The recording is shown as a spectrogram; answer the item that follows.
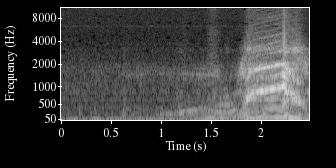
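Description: IPM electric motor driven by a 24-MOSFET VESC controller spinning up under load with MTPA enabled: a whine that rises in pitch and grows louder from about a second in.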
